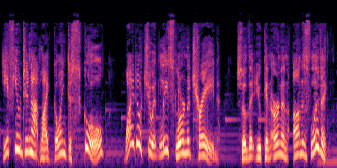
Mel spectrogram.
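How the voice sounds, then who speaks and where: Narrator doing a wise old cricket guy, tiny high voice, calm but preachy storybook lecturer, music in it. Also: moderate pace, husky. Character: tiny wise old male talking cricket, patient moralizer.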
